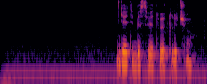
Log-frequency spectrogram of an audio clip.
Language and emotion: Russian, neutral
